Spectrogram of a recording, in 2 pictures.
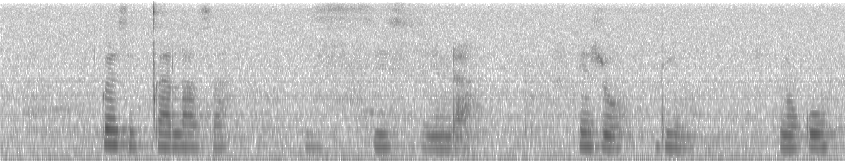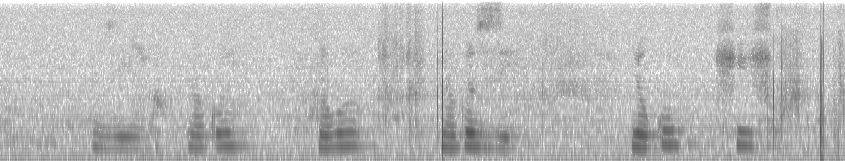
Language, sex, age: Zulu, female, 19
